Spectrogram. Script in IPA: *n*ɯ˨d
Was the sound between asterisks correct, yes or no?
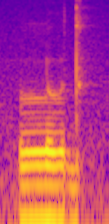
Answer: no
